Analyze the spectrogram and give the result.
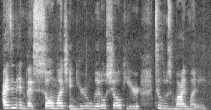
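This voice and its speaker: A woman's voice: on the high side, steady tone, moderate pace, darkish tone, close to an everyday voice. A woman playing a haughty, demanding business sponsor in a 1940s radio comedy. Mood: skeptical, stern. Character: demanding, haughty female sponsor worried about money.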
